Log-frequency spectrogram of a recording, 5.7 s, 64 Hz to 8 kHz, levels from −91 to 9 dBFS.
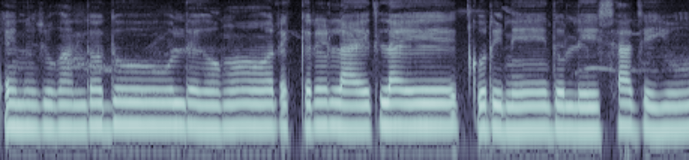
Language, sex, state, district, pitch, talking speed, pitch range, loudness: Chakma, female, Tripura, Dhalai, 175 Hz, 115 wpm, 170-175 Hz, -15 LUFS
